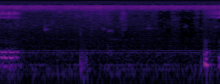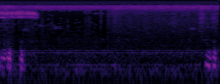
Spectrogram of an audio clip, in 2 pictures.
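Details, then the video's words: Pet cat Fin snoring while asleep indoors, recorded without background music; soft, breathy low snorts come in a short cluster midway and again at the end, over a steady low room hum in a quiet space. "猫のいびき The cat is snoring.."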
